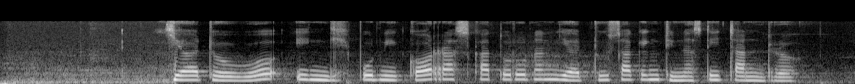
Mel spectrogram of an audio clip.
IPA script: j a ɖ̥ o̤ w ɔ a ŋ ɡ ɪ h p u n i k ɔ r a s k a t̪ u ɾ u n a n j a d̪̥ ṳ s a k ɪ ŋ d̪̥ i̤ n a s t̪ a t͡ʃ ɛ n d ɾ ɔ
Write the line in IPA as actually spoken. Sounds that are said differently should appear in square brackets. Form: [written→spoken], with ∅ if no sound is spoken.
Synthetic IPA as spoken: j a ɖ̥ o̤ w ɔ [a→i] ŋ ɡ ɪ h p u n i k ɔ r a s k a t̪ u ɾ u n a n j a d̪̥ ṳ s a k ɪ ŋ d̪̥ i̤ n a s t̪ [a→i] t͡ʃ [ɛ→a] n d ɾ ɔ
